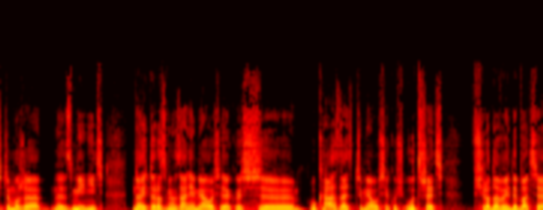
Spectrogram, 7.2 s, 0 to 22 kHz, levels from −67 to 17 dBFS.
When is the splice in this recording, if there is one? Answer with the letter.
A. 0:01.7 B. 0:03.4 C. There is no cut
A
